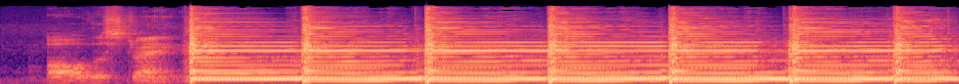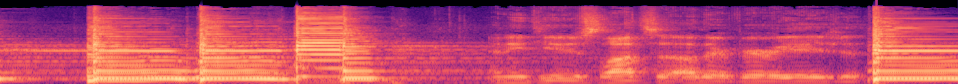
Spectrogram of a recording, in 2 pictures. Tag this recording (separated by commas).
Music, Musical instrument, Plucked string instrument, Guitar, Acoustic guitar, Speech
